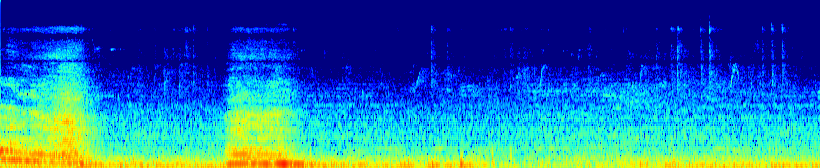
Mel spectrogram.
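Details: Lion sneezing: two short, harsh explosive bursts with a layered, voiced quality, roughly three seconds apart, followed by quieter low rumbling background noise.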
